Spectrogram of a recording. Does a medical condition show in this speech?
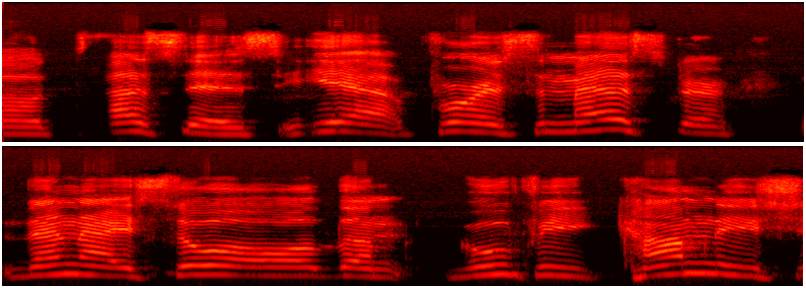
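Yes: ALS; slightly slurred, has to slow down.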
